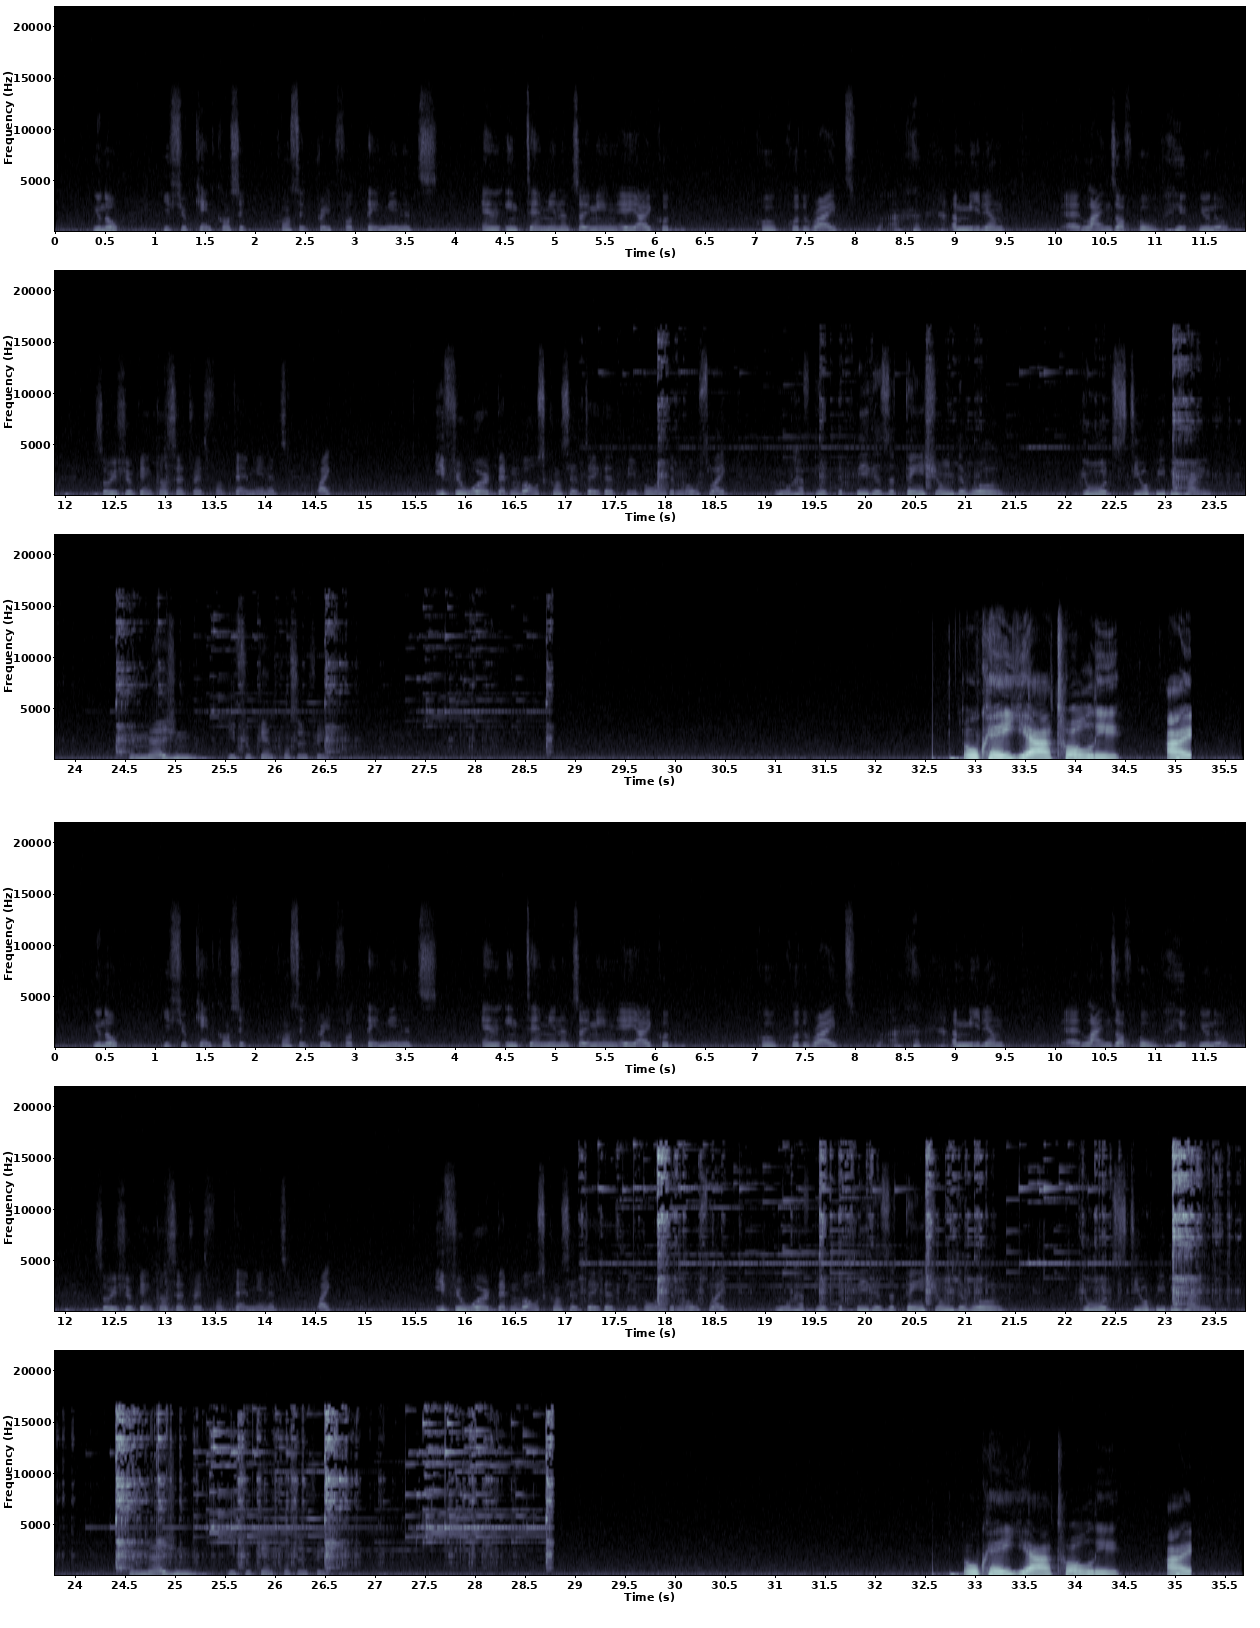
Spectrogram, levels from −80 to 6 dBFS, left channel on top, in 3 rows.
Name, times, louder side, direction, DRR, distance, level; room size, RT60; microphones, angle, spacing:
voice 1, 1.1-2.0 2.2-3.8 4.3-6.3 7.0-9.5 10.1-14.1 14.4-14.7 15.7-18.6 19.1-21.4 22.2-23.5 24.5-26.6, equal, 5° left, 3.2 m, -45 dB
sound 1, 17.1-22.6 23.1-24.0 24.4-28.8, right 17 dB, 90° right, 1.0 m, -39 dB
voice 2, 32.9-34.5 34.9-35.2, left 4 dB, 85° left, 0.9 m, -21 dB
head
